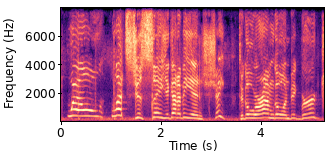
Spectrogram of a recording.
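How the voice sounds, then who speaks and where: A cartoonish character voice with a fairly high pitch moves at a fairly slow pace over loud background noise. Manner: chuckling, playful.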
